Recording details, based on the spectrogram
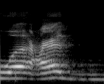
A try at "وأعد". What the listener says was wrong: وأعد الله இல்ல, அது பெரிய பல. அலிஃப் ட சவுண்ட விட்டுட்டு போறீங்க, அந்த ஏட சவுண்ட் எடுத்துக்கோங்க. وأعد وأعد சவுண்ட் முக்கியம்.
